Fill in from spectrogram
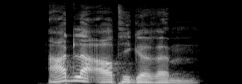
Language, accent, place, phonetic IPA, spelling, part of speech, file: German, Germany, Berlin, [ˈaːdlɐˌʔaʁtɪɡəʁəm], adlerartigerem, adjective, De-adlerartigerem.ogg
- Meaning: strong dative masculine/neuter singular comparative degree of adlerartig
